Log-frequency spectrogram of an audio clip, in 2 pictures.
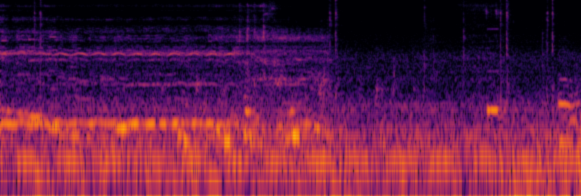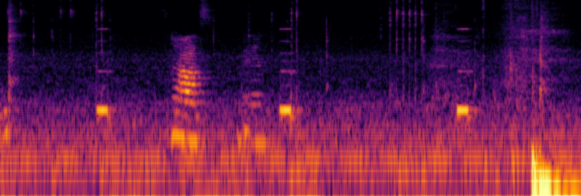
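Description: Scattered keystrokes tap at an irregular pace on a computer keyboard, soft, over a steady low electrical hum, with a slightly louder clack near the end.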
